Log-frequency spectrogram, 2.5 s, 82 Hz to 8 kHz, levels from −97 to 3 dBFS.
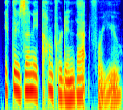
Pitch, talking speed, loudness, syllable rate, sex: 165 Hz, 195 wpm, -17 LUFS, 4.8 syllables/s, female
